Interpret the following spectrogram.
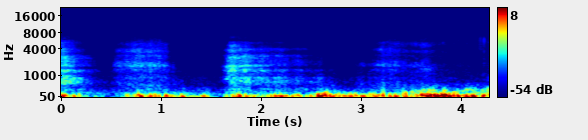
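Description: A man breathing hard through the mic as he walks in deep snow, four long breaths with short gaps between them, over a low rumble.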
